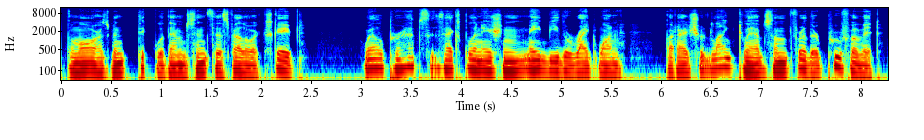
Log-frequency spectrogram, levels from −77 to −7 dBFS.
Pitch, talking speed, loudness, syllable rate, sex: 100 Hz, 225 wpm, -16 LUFS, 5.7 syllables/s, male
